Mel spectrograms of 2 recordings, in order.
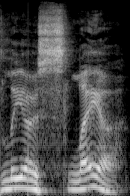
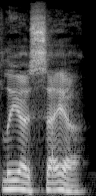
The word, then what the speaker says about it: Leo Sayer: the cover image uh I always thought his name was Leo Slayer have I been saying it wrong no it's Leo saer you know what though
